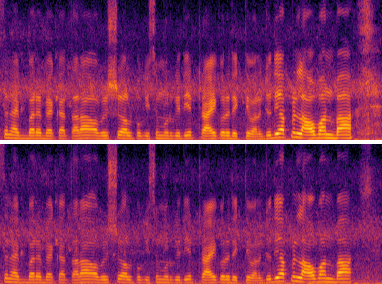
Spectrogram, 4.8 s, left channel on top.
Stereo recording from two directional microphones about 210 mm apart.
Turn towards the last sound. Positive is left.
turn(degrees=25)  # may be behind; listen again after turning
